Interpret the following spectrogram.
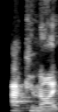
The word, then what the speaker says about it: aconite: Aconite, is that how you pronounce it? Aconite, yeah. Aconite.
